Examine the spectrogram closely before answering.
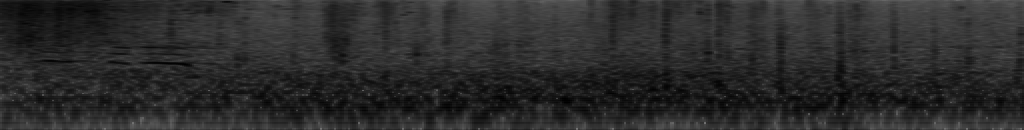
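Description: Footsteps crunch over rubble and broken debris.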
